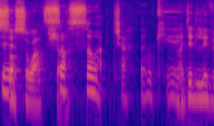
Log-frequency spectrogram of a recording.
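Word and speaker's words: Șoșoacă: Right, you might have to help me with the pronunciation. I think it's Sosoacha. Sosoacha, thank you.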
